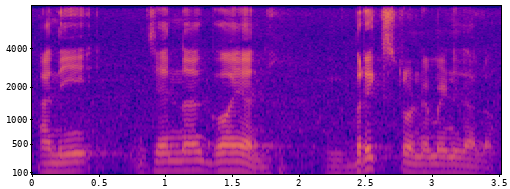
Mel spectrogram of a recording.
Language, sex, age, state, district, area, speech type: Goan Konkani, male, 45-60, Goa, Bardez, rural, spontaneous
